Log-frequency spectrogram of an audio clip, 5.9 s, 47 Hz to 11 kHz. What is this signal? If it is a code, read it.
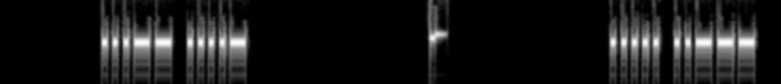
Morse code, heard as a keyed tone, about 30 wpm, 700 Hz. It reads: 34 52
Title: Numbers - 2-Digit 30wpm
